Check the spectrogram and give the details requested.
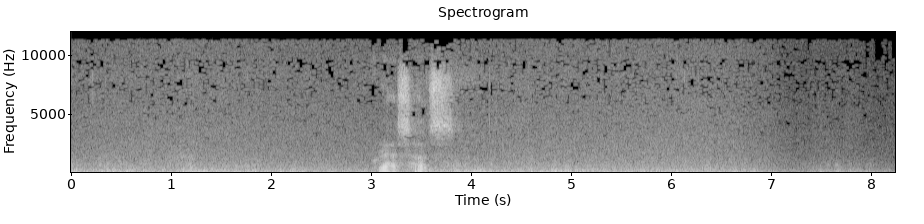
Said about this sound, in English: The sound of evening rain.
